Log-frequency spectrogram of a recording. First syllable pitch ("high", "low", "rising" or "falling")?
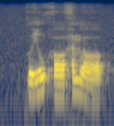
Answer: rising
